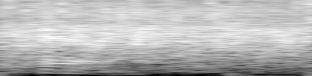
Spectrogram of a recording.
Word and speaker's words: Farrar: Farrar. I learned how to say it correctly.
